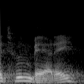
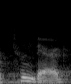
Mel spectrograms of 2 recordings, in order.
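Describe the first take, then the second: First: Thunberg said the Swedish way; Swedish pronunciation. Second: Thunberg said the English way; plain English sounds on Thunberg; English pronunciation. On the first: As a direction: say Thunberg as Swedes would, not anglicized. Gives native name before English version. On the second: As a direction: say Thunberg anglicized, not as in Swedish. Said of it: "as we say in English". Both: Shown as a demonstration.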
